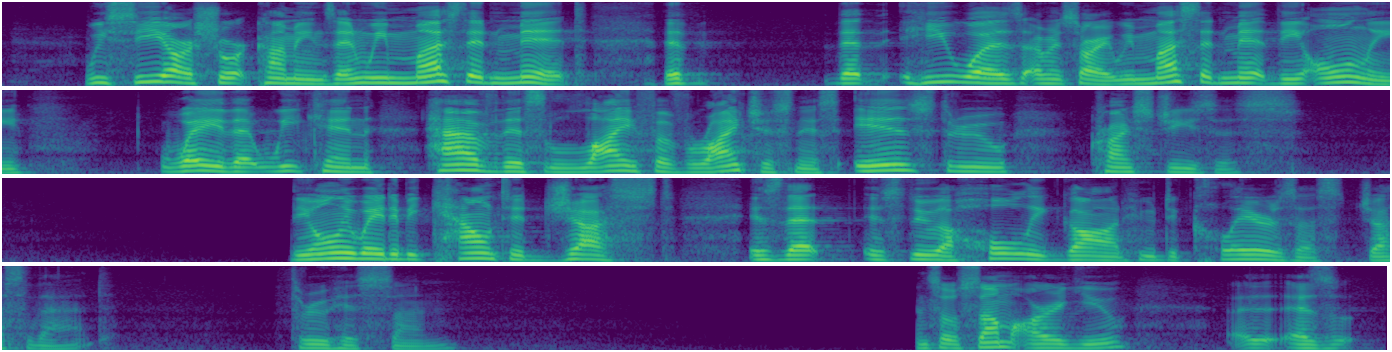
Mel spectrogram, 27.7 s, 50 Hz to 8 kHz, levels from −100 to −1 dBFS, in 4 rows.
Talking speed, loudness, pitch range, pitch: 130 wpm, -27 LUFS, 130-170 Hz, 150 Hz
